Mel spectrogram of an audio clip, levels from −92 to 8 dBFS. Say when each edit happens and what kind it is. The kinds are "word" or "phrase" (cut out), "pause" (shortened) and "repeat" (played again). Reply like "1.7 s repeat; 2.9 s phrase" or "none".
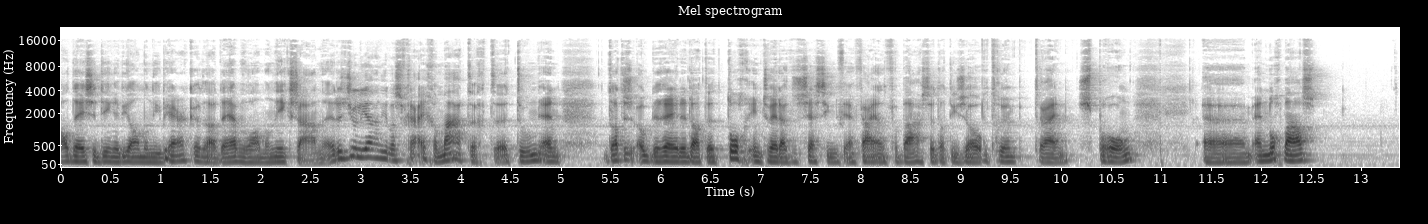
7.8 s word; 9.2 s word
